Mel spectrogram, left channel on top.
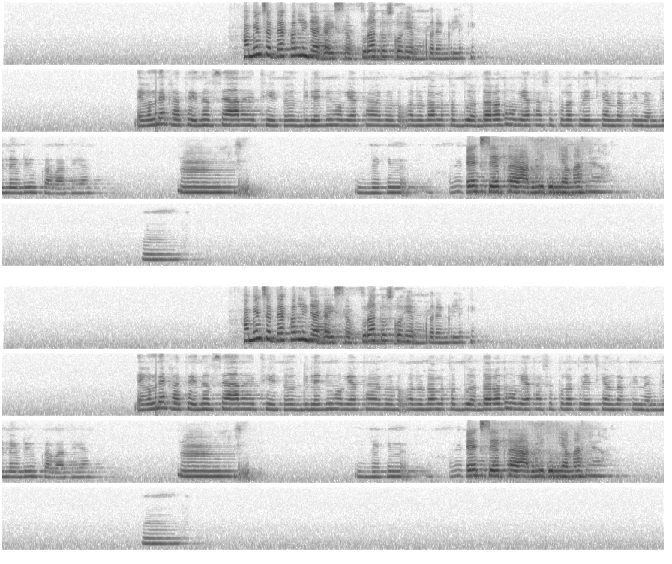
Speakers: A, on the right; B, on the left.
A: ہم ان سے دیکھا نہیں جائے
B: کھائے
A: گا یہ
B: پیے
A: سب تورنت
B: نکل
A: اس کو ہیلپ
B: گئے
A: کریں گے
B: ا نہیں دیکھ رہے تھے ادھر سے ا رہی تھی تو ڈیلیوری ہو گیا تھا ا <unintelligible> سب درد ہو گیا تھا اسے ترنت لج کے اندر پھر ڈیلیوری کروا دیا
A: ہوں
B: لیکن ایک ا کو
A: سے
B: پہ
A: ایک ہے
B: نہیں
A: آدمی
B: کیشن
A: دنیا
B: رہتی
A: میں
B: ہیں ہوں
